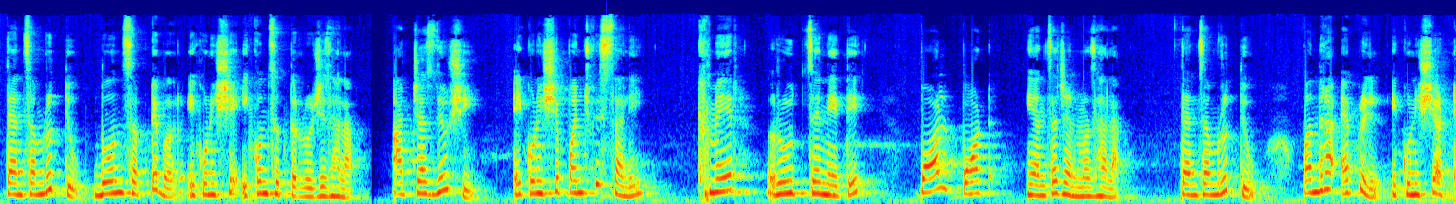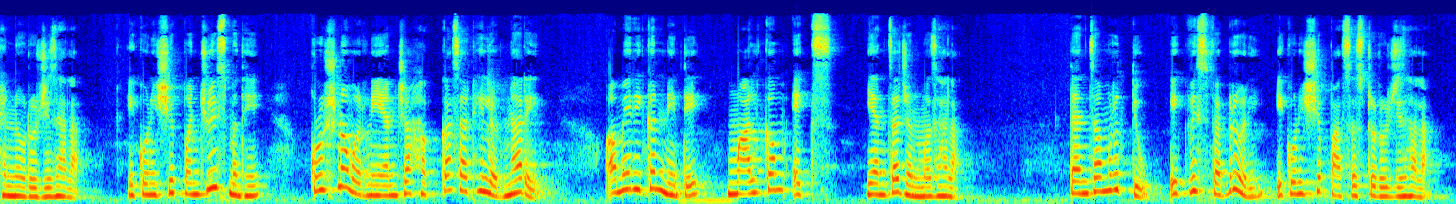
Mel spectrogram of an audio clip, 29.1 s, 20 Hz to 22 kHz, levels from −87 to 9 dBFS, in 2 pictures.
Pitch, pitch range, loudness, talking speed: 220 Hz, 190-250 Hz, -11 LUFS, 105 wpm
